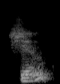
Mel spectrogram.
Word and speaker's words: Kjell: I don't know if I'm pronouncing it right. Kjell? Yeah, that's correct, actually.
